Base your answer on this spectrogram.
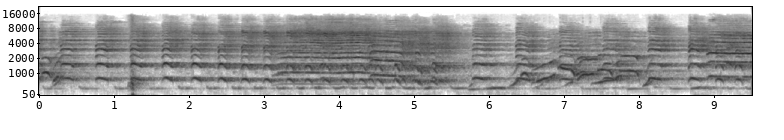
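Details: Sumatran siamang calling: a rapid, pulsing run of loud upward-sweeping whoops rich in overtones, swelling into a dense burst, then resuming in quick rising hoots.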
